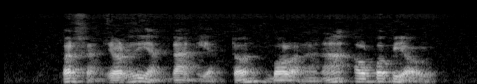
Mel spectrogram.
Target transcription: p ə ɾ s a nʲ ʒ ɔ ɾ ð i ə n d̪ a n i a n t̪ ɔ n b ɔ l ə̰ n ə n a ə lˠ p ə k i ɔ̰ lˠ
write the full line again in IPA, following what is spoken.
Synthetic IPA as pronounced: p ə ɾ s a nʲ ʒ ɔ ɾ ð i ə n d̪ a n i ə n t̪ ɔ n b ɔ l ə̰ n ə n a ə lˠ p ə p i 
